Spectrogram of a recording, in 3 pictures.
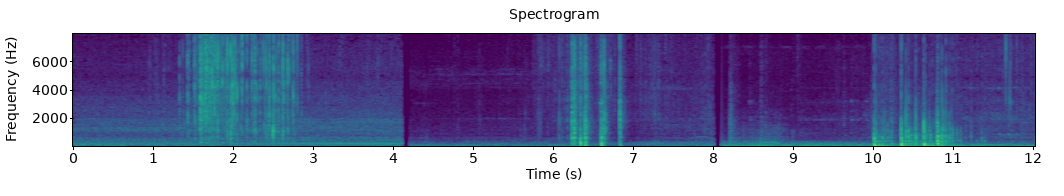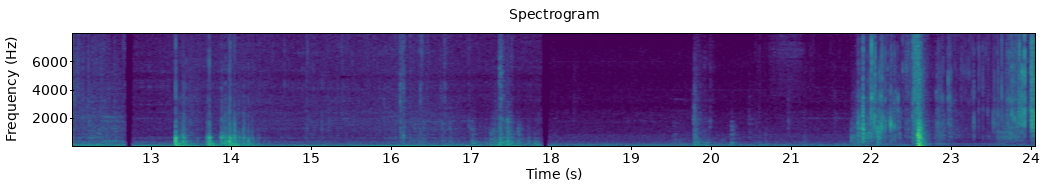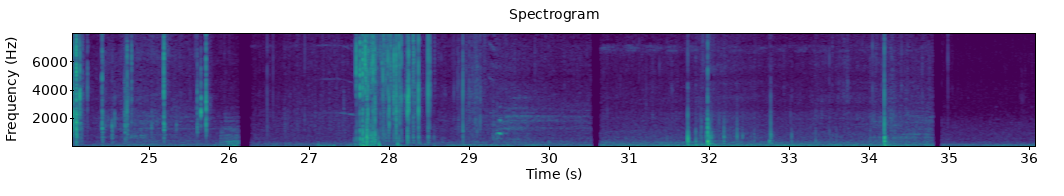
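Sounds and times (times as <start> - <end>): balls crunching under tyre: 0.8 - 3.2, 5.6 - 8.0, 10.0 - 16.7, 21.7 - 29.4, 30.6 - 34.9
plastic bottle cracking: 1.0 - 3.0, 6.0 - 7.0, 10.0 - 11.8, 21.8 - 24.9, 27.6 - 29.2.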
